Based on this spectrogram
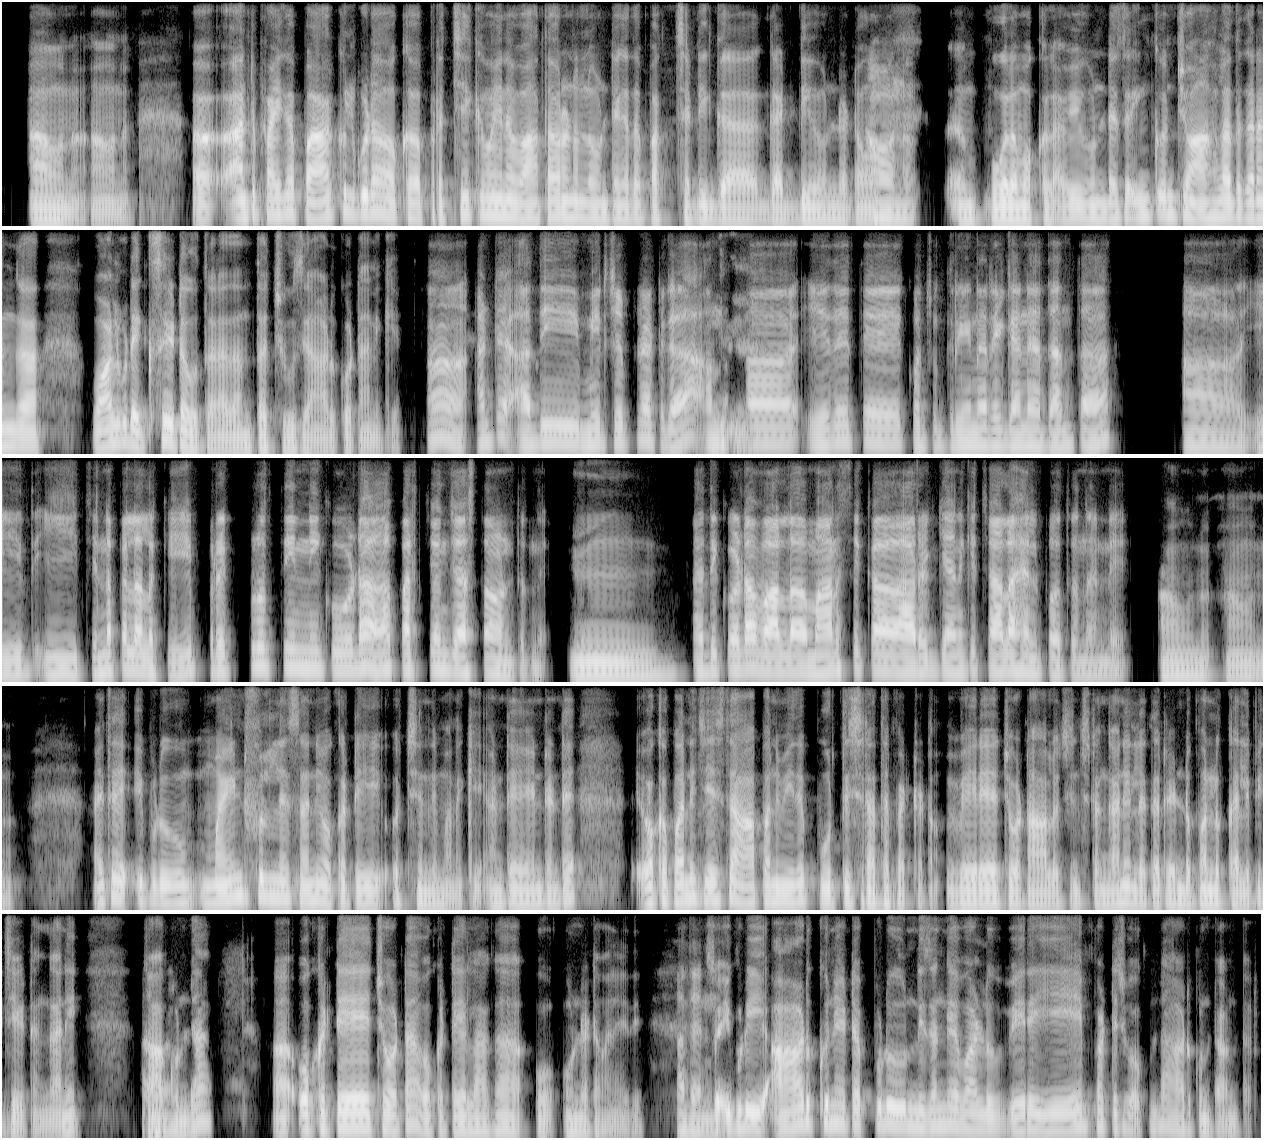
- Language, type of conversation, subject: Telugu, podcast, పార్కులో పిల్లలతో ఆడేందుకు సరిపోయే మైండ్‌ఫుల్ ఆటలు ఏవి?
- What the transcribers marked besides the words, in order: in English: "ఎక్సైట్"; other background noise; throat clearing; in English: "గ్రీనరీ"; in English: "సో"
